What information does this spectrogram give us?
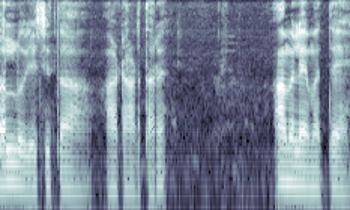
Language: Kannada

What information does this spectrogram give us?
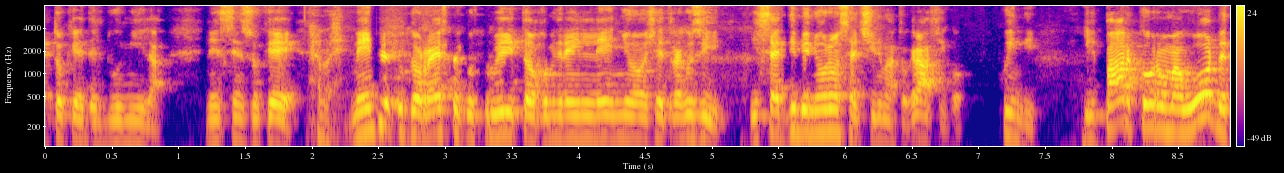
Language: Italian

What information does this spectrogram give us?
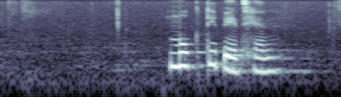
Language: Bangla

